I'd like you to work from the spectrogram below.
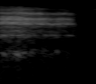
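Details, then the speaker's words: Small pet sleeping near the desk snores, picked up by the camera microphone; snoring. "comes in here with me when I get it oh my gosh yes she's snoring and this microphone on this camera you guys is like awesome it picks up everything except everything"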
